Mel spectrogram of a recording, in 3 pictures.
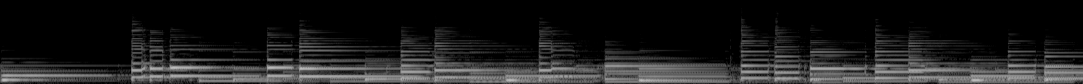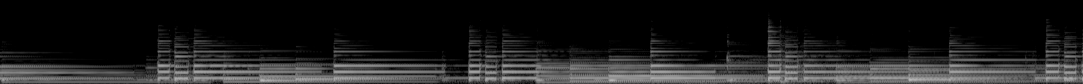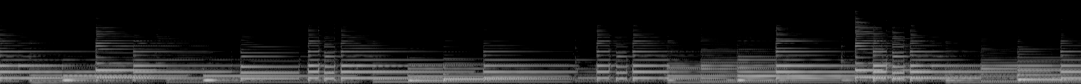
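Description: Australian-made classical guitar played solo, fingerpicked melody and arpeggios over held bass notes, easing off briefly partway through before going on.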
